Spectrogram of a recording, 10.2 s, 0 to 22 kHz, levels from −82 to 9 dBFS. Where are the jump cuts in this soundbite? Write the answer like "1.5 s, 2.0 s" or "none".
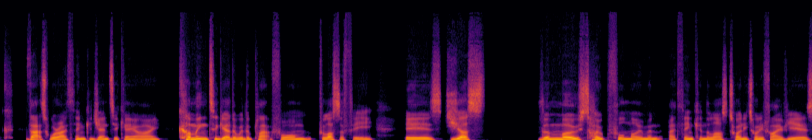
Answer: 2.1 s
